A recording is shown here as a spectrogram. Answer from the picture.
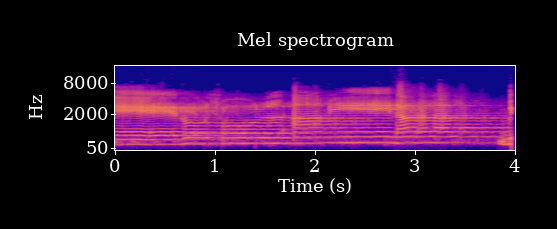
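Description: Devotional song: a long, ornamented sung phrase of held and gliding notes over a steady sustained accompaniment.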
